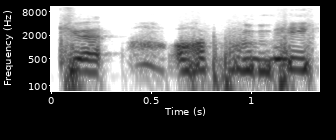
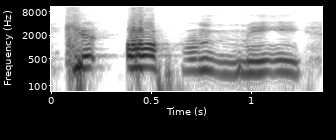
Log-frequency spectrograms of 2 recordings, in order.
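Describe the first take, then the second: First: High, loud, slow panicked yell; desperate shout. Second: Loud struggling shout, slightly less high. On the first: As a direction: scream it while struggling free. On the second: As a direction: keep yelling while squirming. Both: Acted. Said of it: "squirming and growling".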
